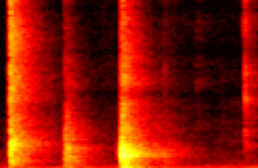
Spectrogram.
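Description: In a Pass the Cup music game, a few sharp close claps and cup knocks land on a table in quick rhythm, each a crisp hit with a short decay, and no voices.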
